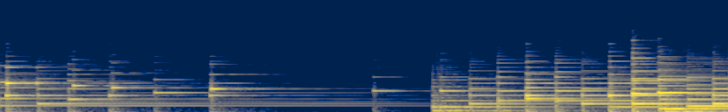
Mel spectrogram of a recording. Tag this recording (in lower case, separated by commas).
music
